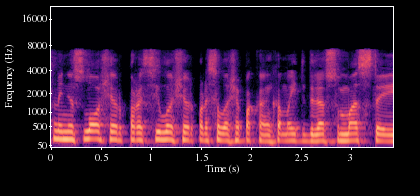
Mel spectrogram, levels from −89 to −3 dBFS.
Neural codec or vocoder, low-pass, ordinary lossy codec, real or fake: codec, 16 kHz, 4 kbps, X-Codec, HuBERT features, trained on LibriSpeech; 7.2 kHz; AAC, 48 kbps; fake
